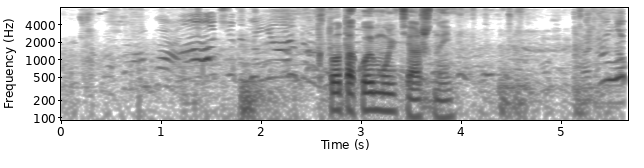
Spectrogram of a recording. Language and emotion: Russian, neutral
